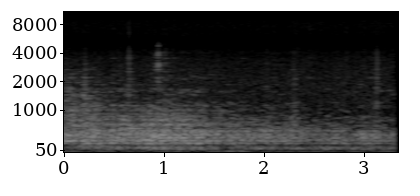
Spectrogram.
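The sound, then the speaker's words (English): A low, continuous rumble of distant thunder before a storm rolls steadily through the whole stretch, deep and muffled, with no voices over it. “That storm's going to break any minute now.”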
